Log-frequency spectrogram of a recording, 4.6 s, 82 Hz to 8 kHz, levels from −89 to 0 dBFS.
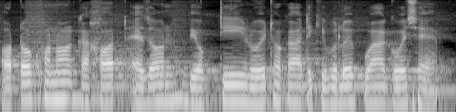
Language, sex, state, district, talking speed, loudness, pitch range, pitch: Assamese, male, Assam, Hailakandi, 130 wpm, -17 LUFS, 115-125 Hz, 120 Hz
